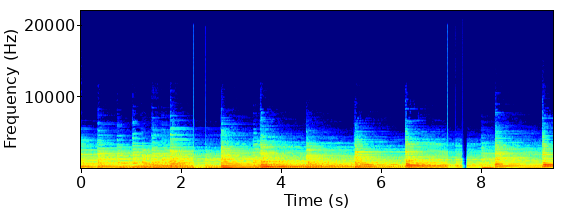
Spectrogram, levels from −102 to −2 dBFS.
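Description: At 2.26 s the level suddenly sags by about 6 dB until 2.49 s, and again from 7.34 to 7.49 s. That's one channel dropping out. Likely one stereo side went missing briefly, so the mono sum loses half its shared content. Right after, at 7.61 s, there's a burst of packet loss lasting to 7.73 s. The receiver stretches the last bit of sound for about 100 ms as a fading buzz or hiss, then jumps ahead, skipping roughly 100 ms of audio.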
